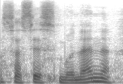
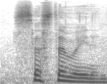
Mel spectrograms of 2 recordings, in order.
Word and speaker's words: Sastamoinen: Et j'accueille Alexandra Sastes-Monen. Je ne sais pas si je l'ai bien prononcé. Sastamoinen. Prononce toutes les lettres. Sastemoyen. Sastamoinen, c'est parfait.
